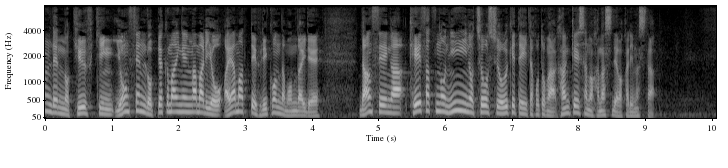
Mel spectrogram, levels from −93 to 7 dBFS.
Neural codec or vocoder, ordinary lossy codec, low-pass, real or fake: none; none; none; real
